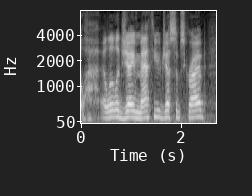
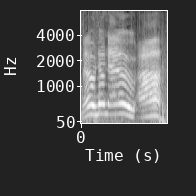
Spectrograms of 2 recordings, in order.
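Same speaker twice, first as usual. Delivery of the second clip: loud, high "no, no, no"; frustrated shout; 8 semitones higher, 10 dB louder, much slower than usual. Real, not acted. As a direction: yell it out in dismay. Dying in game, shouting.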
